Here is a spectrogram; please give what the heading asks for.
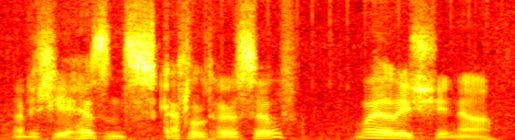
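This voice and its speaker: A man's voice: lowish voice, lively intonation, a little fast, slight background noise, lightly acted. A man playing a composed senior British naval officer in a radio war drama, clipped, courteous and understated. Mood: pensive, measured.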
